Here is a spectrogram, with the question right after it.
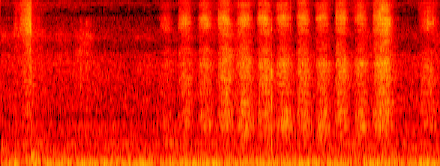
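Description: Rapid back-and-forth scraping across a surface, worked side to side in a steady rhythm of short rasping strokes, close and continuous with no voices.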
